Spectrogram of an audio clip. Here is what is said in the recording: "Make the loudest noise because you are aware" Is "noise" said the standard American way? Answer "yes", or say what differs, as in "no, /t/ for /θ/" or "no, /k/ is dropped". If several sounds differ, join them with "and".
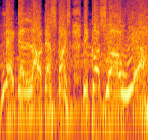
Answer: no, /s/ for /z/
